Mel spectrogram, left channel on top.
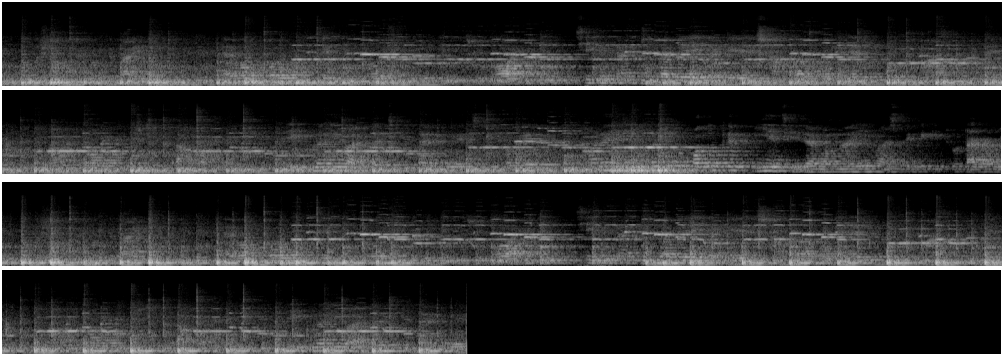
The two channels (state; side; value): drops out; right; at 14.7 s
